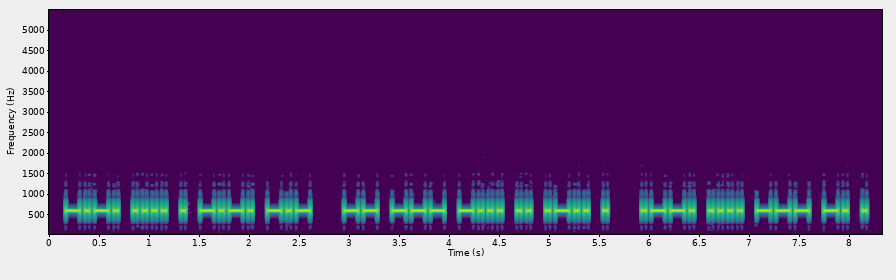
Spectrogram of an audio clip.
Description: Morse code, heard as a keyed tone, about 25 wpm, 600 Hz. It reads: CHECK MOBILE PHONE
